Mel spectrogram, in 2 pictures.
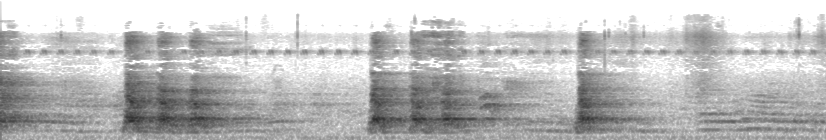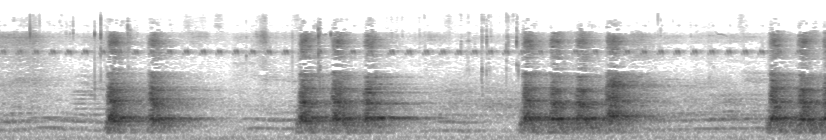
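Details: German Shepherd dog barking for the first time, a black mask type: loud broadband barks in clusters of two or three, bursts returning about every two seconds, with a steady high electronic whine throughout.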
